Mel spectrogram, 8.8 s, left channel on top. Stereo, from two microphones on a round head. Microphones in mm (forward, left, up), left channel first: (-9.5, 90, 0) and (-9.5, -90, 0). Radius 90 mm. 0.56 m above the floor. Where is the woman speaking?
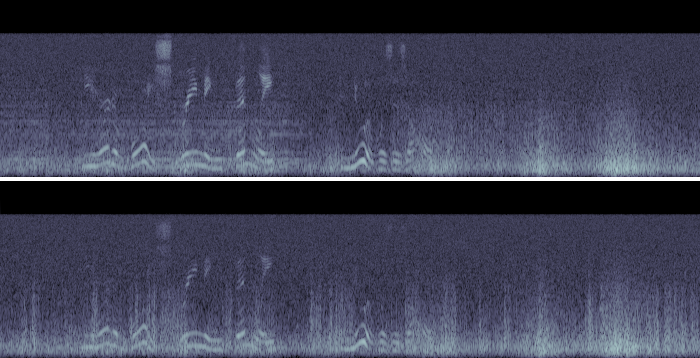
65° left (ahead or behind); by 5.6 s 80° left.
